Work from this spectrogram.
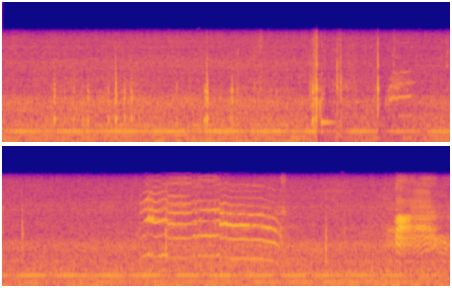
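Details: Pet cat on a balcony barking at a pigeon. Scattered sharp clicks, then a long, strained, wavering harmonic cry near the end, followed by a brief second cry, over a steady low hum.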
